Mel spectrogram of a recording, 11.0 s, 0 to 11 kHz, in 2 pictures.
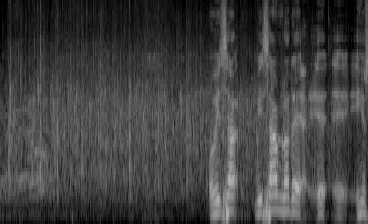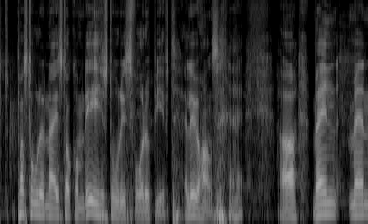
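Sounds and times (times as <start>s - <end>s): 
audience applause: 0.0s - 5.5s
speech: 3.1s - 11.0s
laughter: 3.2s - 5.5s.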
